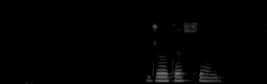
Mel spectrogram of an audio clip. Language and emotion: Russian, neutral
